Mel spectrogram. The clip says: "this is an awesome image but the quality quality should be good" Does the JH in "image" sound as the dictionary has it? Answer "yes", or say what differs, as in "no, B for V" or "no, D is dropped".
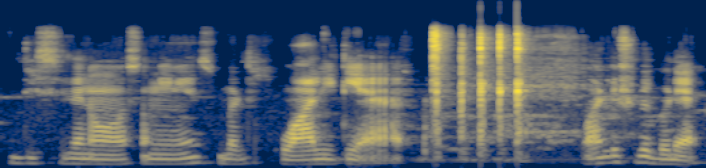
no, Z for JH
